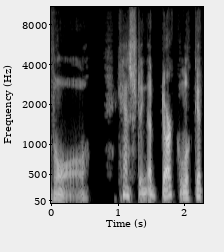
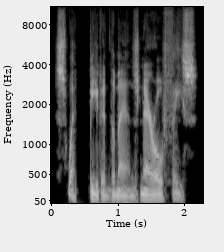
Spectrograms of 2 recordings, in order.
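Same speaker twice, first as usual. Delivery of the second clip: plain reading voice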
